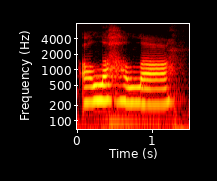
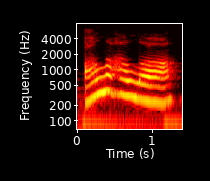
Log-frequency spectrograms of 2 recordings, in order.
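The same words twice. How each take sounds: First: The tone sounds angry and fed up. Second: The tone sounds surprised and curious. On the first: The listener has had enough of something. "when you're angry to someone" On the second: The listener is amazed by unexpected news. "when you're so surprised"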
